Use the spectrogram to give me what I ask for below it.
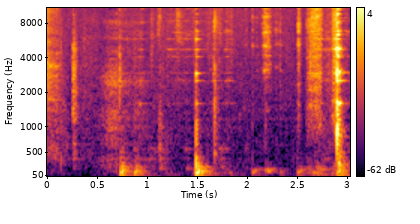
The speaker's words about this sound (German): Kartoffel in der Hälfte durchgeschnitten.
